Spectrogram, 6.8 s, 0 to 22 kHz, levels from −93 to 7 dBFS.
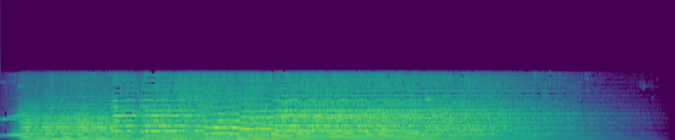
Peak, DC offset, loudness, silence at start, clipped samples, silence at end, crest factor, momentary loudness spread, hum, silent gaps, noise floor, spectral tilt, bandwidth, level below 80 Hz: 0 dBFS; under 0.1%; -12 LUFS; 0 s; under 0.1%; 1 s; 14 dB; 12 LU; 50 Hz at -35 dBFS; none; -61 dBFS; -2 dB/octave; 11 kHz; -30 dBFS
